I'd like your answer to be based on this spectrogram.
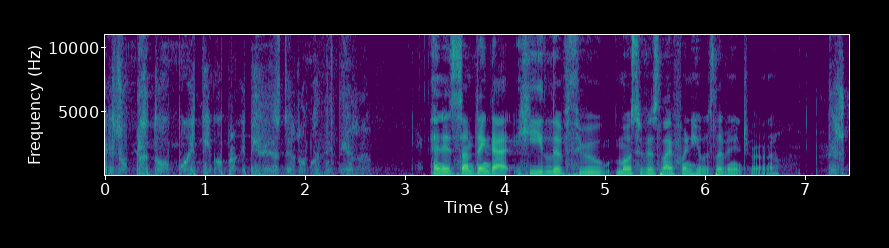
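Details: Adult man with the neurological disease dystonia, which in his case causes uncontrollable neck movements and can affect other body parts; he says he has no real tone of voice because of it; aphonic, whispered speech.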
